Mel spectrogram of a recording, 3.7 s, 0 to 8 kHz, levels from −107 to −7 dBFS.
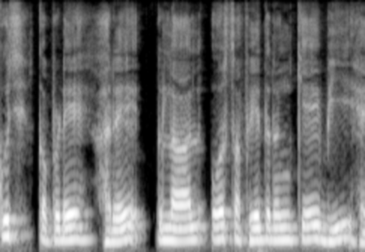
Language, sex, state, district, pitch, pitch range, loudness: Hindi, male, Uttar Pradesh, Saharanpur, 150 Hz, 145-160 Hz, -15 LUFS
